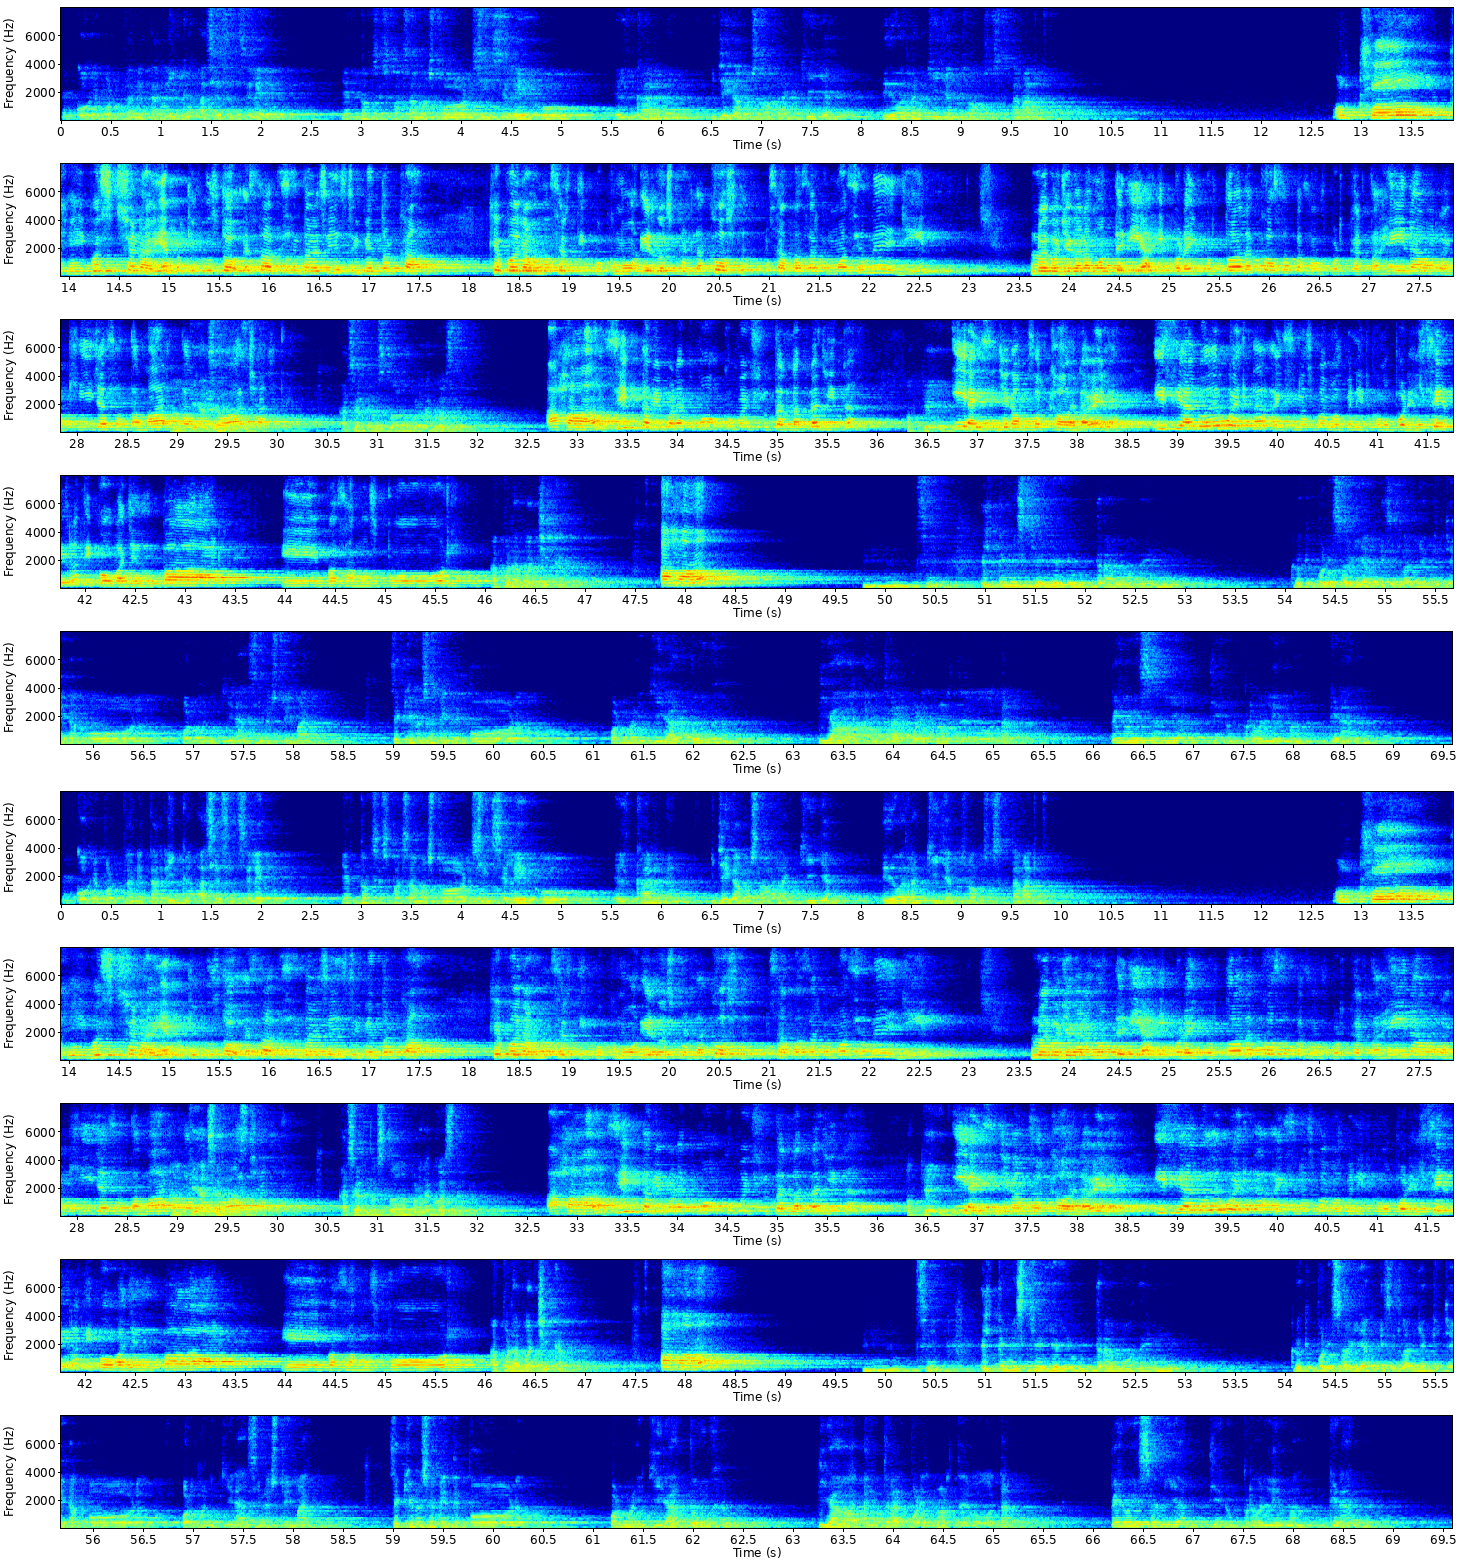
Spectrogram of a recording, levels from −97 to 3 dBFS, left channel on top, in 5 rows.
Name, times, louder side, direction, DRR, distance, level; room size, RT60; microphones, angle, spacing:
voice 1, 0.2-2.2 2.8-5.1 5.5-7.8 8.2-9.8 28.9-29.7 30.6-31.9 36.3-36.7 46.0-46.9 49.8-53.0 54.1-56.6 56.9-58.2 59.0-60.3 61.2-62.4 63.3-65.2 66.2-68.6, right 1 dB, 65° right, 0 dB, 2.0 m, -37 dB
voice 2, 12.7-17.6 18.2-20.8 21.1-22.6 23.6-29.9 32.7-35.8 36.8-38.4 38.8-43.4 44.0-45.7 47.7-48.3, left 2 dB, 45° left, 2 dB, 1.4 m, -25 dB
14.0 x 13.5 x 4.1 m, 2.7 s
head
